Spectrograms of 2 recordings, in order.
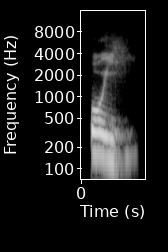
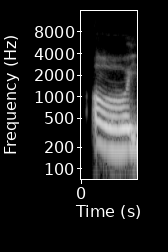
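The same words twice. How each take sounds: First: It is said in a dry, cold tone. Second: It is said in a sweet, warm tone.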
